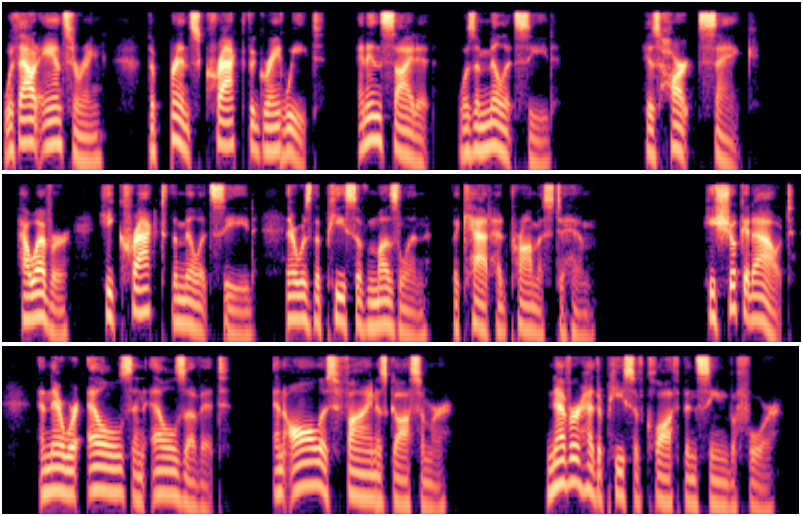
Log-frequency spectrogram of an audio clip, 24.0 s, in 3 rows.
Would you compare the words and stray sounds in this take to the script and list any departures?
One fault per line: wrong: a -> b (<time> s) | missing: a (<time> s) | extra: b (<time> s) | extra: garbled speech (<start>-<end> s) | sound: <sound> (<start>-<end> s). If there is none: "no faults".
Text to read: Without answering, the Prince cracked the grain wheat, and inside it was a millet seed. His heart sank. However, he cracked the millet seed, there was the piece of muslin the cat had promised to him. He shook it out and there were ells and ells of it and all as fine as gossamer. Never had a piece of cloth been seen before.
sound: dropout (1.6-1.7 s)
